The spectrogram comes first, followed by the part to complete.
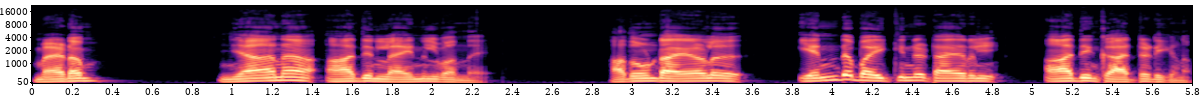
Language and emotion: Malayalam, angry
